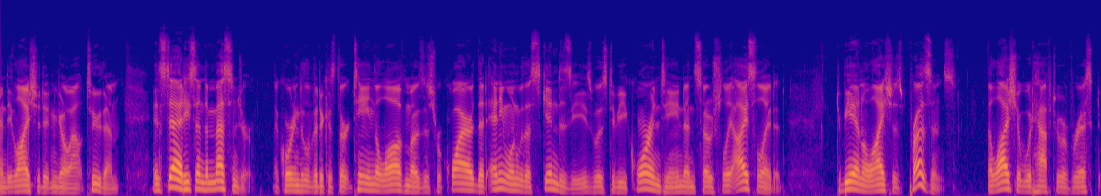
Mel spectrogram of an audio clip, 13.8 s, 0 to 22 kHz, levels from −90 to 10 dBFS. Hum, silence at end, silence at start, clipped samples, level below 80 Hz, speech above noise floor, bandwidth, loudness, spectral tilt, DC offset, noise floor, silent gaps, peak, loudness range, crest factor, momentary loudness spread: none; 0 s; 0 s; under 0.1%; -60 dBFS; 35 dB; 10.5 kHz; -25 LUFS; -6.5 dB/octave; under 0.1%; -60 dBFS; none; -6 dBFS; 3 LU; 18 dB; 12 LU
